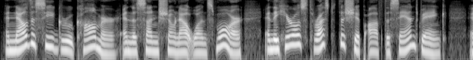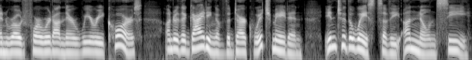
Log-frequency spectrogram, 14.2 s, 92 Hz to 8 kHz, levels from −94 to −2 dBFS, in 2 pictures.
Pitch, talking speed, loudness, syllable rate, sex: 190 Hz, 190 wpm, -16 LUFS, 4.6 syllables/s, female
